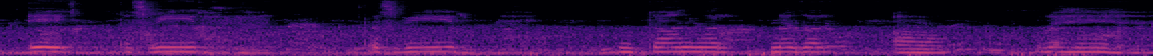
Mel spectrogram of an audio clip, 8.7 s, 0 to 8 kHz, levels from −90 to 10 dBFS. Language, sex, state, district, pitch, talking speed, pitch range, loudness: Hindi, female, Uttar Pradesh, Budaun, 230 Hz, 55 wpm, 190-235 Hz, -40 LUFS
